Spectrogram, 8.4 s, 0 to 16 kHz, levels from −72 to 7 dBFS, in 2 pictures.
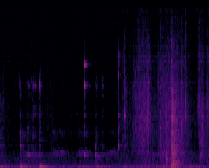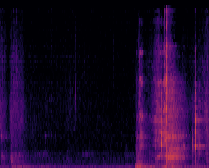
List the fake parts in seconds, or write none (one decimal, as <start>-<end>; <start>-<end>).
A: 0.0-0.7; 2.2-6.2; 7.0-8.4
